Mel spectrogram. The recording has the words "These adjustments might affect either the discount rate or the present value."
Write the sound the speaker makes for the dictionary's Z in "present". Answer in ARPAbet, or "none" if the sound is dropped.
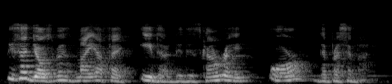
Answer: S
